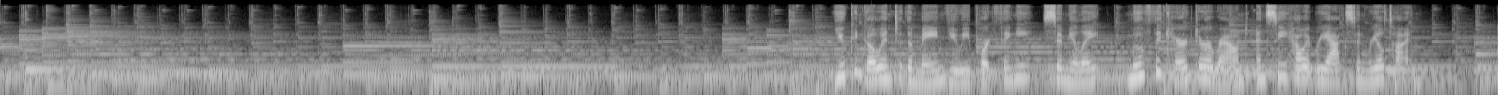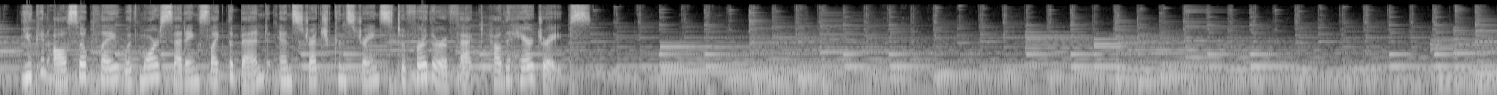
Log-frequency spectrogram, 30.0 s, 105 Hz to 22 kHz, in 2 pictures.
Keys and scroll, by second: 1.4 Left, 1.8 Right, 11.6 Up, 11.9 Right, 13.0 Left, 13.5 Left, 14.2 Right, 18.0 Right, 18.6 Right, 18.7 Down, 19.1 Left, 19.3 Left, 19.6 Down, 20.1 Up, 20.6 Down, 20.9 Down, 28.9-29.4 Right, 29.4 Down.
